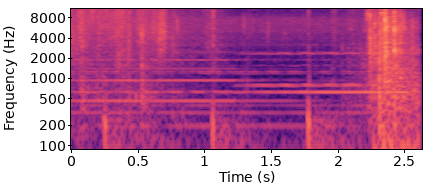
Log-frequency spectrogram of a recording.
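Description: A heavy 8-foot-tall door opens as a tall woman enters, with three dull, evenly spaced thunks over a steady humming drone, followed by a swelling rush of noise as it swings wide.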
